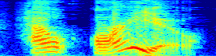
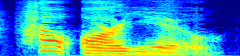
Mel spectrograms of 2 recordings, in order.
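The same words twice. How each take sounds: First: It is said in a coach's tone. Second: It is said in a therapist's tone.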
